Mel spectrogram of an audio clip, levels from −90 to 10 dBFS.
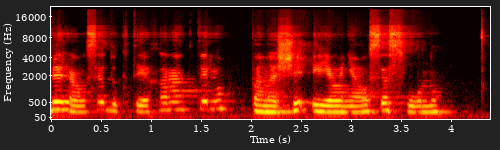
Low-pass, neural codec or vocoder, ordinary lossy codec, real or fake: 19.8 kHz; none; Opus, 16 kbps; real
